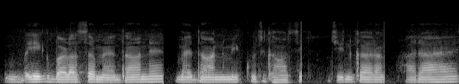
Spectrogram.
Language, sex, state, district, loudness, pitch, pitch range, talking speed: Hindi, male, Chhattisgarh, Korba, -18 LUFS, 115 Hz, 110-120 Hz, 180 wpm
